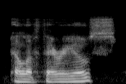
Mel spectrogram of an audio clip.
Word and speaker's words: Eleftherios: um our second individual I think it's pronounced um eleftherios that would be how I pronounce it um his wife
